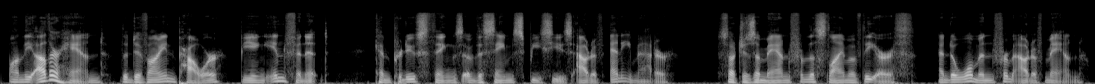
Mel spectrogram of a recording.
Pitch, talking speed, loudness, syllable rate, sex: 95 Hz, 205 wpm, -23 LUFS, 5.5 syllables/s, male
